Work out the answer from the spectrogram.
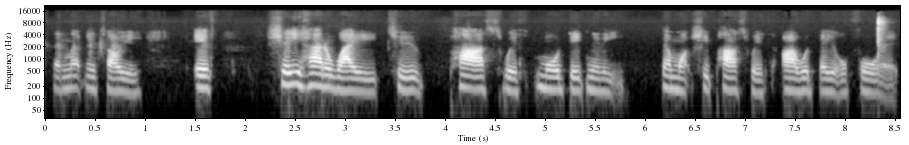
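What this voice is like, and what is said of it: Emotional, strained speaking voice. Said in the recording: “I'm getting a little emotional”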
